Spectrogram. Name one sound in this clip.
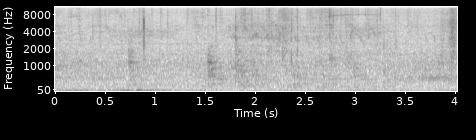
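Tongs clink against a metal grill.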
